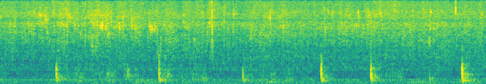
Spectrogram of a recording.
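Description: Eggs frying in hot oil in a metal wok with a steady sizzle, stirred slowly with a wooden spatula that knocks against the wok about six times.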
